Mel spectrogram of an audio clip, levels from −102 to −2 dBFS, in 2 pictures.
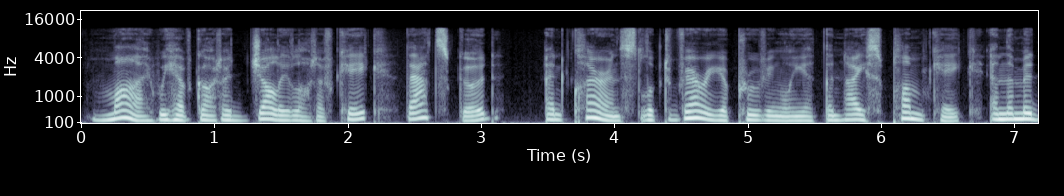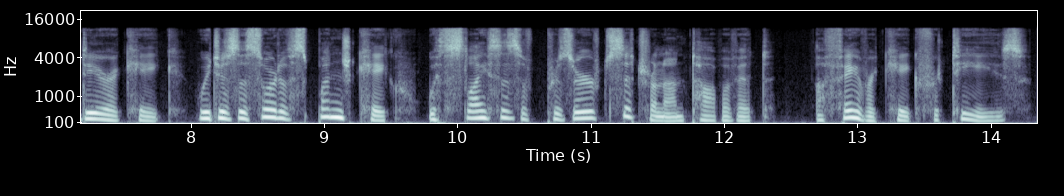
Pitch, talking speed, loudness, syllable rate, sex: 185 Hz, 190 wpm, -18 LUFS, 4.9 syllables/s, female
